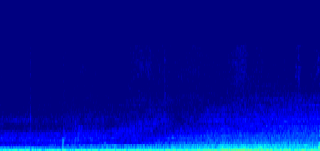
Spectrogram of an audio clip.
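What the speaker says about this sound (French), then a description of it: "Ils ont démarré la grue là-bas." A blue crane's diesel engine runs in a small Breton harbour village. It gives a loud, steady low rumble with a deep throb that holds the whole time, fairly close, with no talk.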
